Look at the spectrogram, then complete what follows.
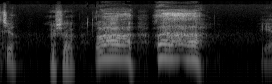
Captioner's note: screaming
